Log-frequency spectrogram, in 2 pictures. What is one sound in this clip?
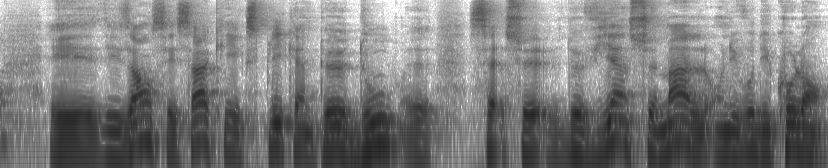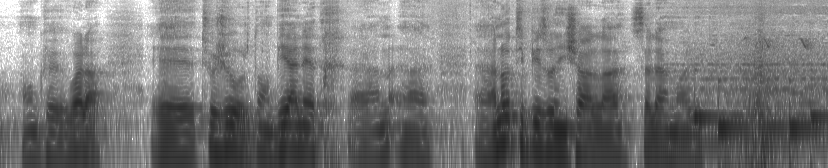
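An older man speaks calmly and clearly into a close microphone.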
